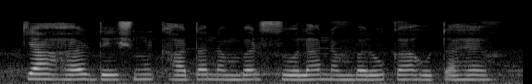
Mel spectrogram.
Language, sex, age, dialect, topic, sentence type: Hindi, female, 18-24, Marwari Dhudhari, banking, statement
